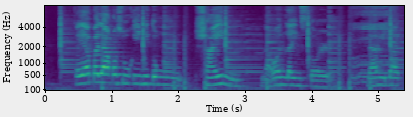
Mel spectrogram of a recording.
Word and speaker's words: SHEIN: Pero ang sabi, ang dati, yung pagkaka-pronounce ko sa kanya dati, Shein. Siyempre, ang mommy vlogger, nag-research how to pronounce Shein. Yung pala, Shine. Shine pala ang tamang pronunciation niya.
